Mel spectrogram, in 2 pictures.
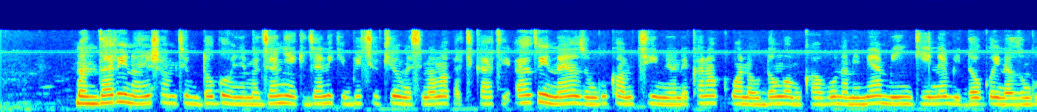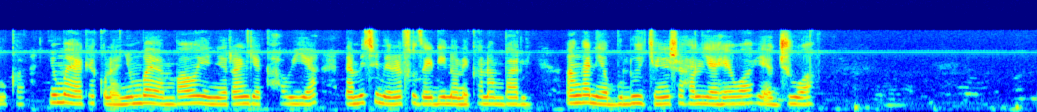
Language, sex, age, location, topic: Swahili, female, 18-24, Nairobi, health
